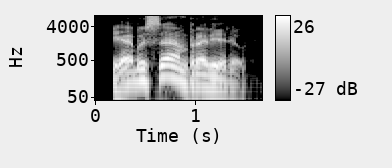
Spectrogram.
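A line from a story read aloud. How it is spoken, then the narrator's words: Snorted. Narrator (Russian): фыркнул Ричи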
